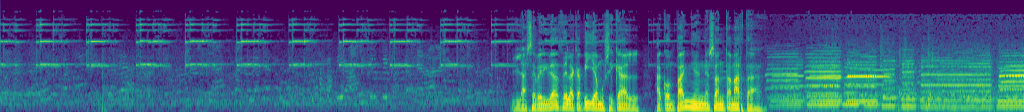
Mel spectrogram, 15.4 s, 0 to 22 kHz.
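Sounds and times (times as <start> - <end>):
small procession bell ringing on Holy Thursday: 0.0 - 8.4, 9.0 - 10.4
ambient street noise: 0.0 - 15.3
murmuring crowd: 0.0 - 15.3
speech: 7.7 - 11.6.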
